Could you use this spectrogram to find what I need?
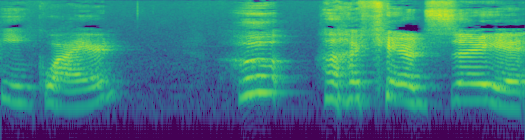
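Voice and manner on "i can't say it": giggly, very slow and drawn out. A narrator reads the rhinoceros answering Fluffy's question about his name, giggling. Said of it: "giggled the rhinoceros".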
